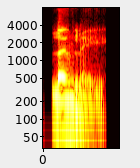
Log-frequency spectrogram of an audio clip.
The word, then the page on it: lonely: British English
